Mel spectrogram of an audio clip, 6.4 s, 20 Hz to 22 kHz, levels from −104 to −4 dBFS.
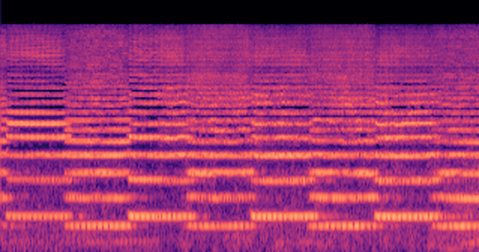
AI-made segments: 2.1-5.9 (codec, DAC)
